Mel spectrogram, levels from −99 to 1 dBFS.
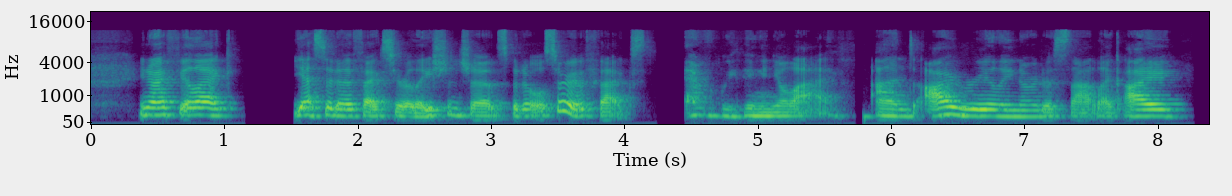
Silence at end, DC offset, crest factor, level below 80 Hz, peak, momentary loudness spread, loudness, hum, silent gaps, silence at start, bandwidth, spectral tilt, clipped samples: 0.2 s; under 0.1%; 18 dB; -74 dBFS; -8 dBFS; 13 LU; -25 LUFS; none; 1.17-1.53 s, 4.25-4.46 s, 5.74-5.80 s; 0.4 s; 12.5 kHz; -5 dB/octave; under 0.1%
